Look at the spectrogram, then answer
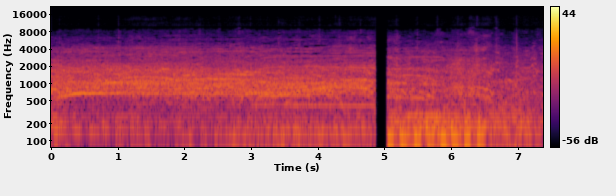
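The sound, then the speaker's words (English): A large crowd cheers loudly and continuously in response to the word genocide, with rising whoops and yells cutting through the dense roar; the noise breaks off for an instant midway, then resumes just as strongly. “It's that word genocide really gets the crowd riled up, really gets the people going.”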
